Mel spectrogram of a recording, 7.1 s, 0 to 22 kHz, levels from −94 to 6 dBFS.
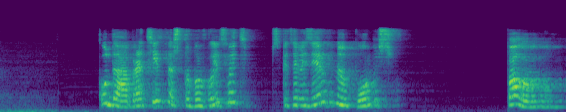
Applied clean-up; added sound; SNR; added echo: neural mask model DeepFilterNet 3.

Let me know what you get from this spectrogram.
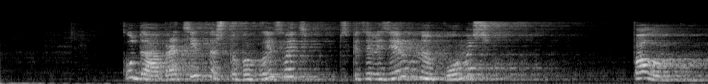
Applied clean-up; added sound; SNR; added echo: neural separator model SepFormer DNS4.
